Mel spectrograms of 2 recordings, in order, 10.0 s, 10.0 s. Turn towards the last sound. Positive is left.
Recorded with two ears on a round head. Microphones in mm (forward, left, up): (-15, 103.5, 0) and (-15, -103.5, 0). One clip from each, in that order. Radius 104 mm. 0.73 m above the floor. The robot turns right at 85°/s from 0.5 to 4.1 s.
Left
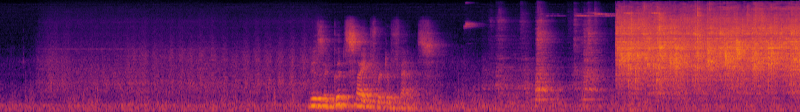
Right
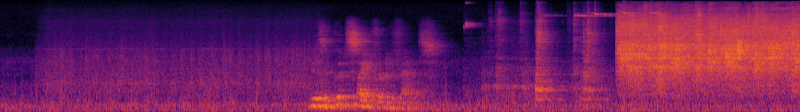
turn(degrees=25)  # may be behind; listen again after turning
